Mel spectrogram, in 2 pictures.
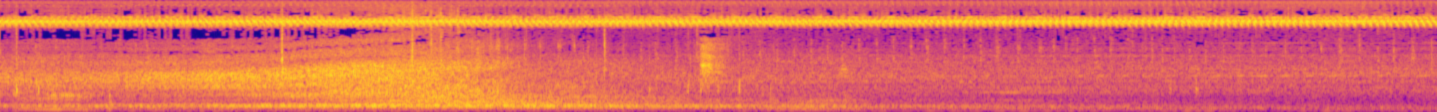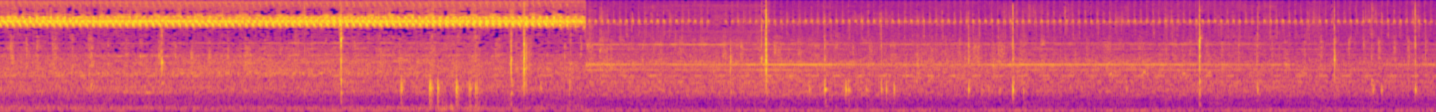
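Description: Insects trilling steadily, with a broad, distant low noise swelling and fading over the first few seconds. About two-thirds of the way through the trill stops abruptly, leaving a quieter, faint steady hum with scattered light ticks.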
